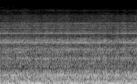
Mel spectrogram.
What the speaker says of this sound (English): Jet shut down.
